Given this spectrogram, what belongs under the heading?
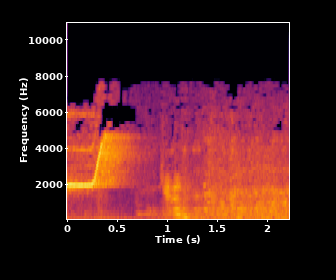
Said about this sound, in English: And don't whistle. Do you want to scare the life out of people?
